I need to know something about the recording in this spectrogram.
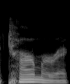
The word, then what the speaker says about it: turmeric: question i asked is turmeric good for gallstones and you know you pronounce it tomb tomb rick but there's an r in there so it's technically turmeric i guess but it's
